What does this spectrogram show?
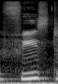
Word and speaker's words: feast: इसको हम फीस्ट बोलेंगे, जबकि इसको फिस्ट बोलेंगे क्योंकि इसमें छोटे की मात्रा यूज होती है, फिस्ट, और ये हमारा फीस्ट। फिस्ट मीन होती है दावत। स्पेलिंग में भी थोड़ा सा डिफरेंस है। यहाँ पर हमारा आई होता है, यहाँ पर EA होता है। आई होने की वजह से ये फिस्ट, और EA होने की वजह से फीस्ट, यानी बड़ी ई का हम प्रोनाउंसिएशन यूज करेंगे।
